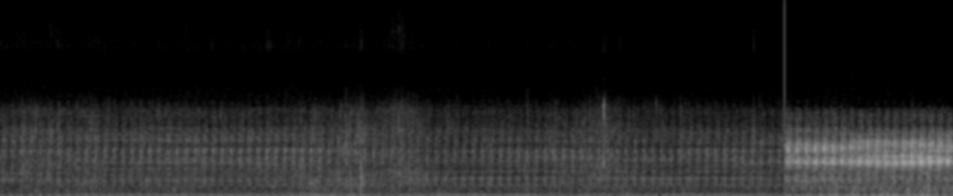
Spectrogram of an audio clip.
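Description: Small outboard motor of a Solo Skiff running slowly at trolling speed, a steady low hum. About eight seconds in the sound turns suddenly louder, with a deeper rumble and a high steady whine on top.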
